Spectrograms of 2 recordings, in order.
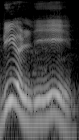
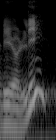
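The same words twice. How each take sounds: First: Said with a Gyeongsang Korean dialect accent. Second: Said in standard English with the pitch raised. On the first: "경상도 사람들 그 잔마리가 리얼리 그런다는" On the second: "리얼리 올리잖아요"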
